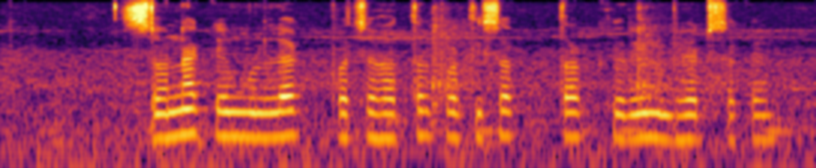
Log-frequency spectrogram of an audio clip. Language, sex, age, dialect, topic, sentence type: Maithili, male, 25-30, Eastern / Thethi, banking, statement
